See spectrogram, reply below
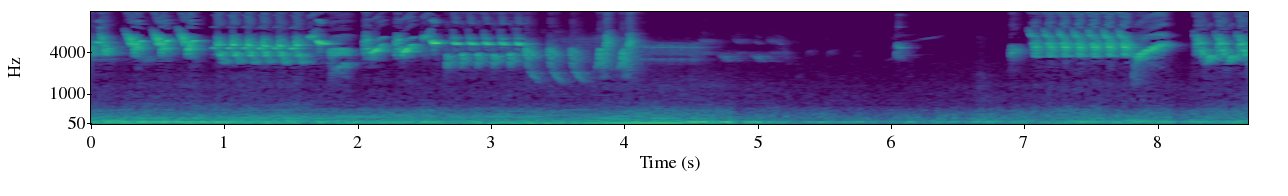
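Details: Continuous singing from a Himalayan goldfinch, a tumbling series of high, twittering trills and chattering notes, easing into a quieter stretch before another bright burst, low hum underneath.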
